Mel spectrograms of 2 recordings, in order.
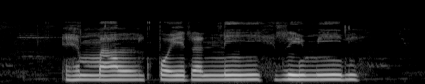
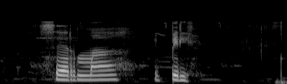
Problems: background sounds at intervals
